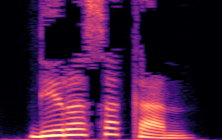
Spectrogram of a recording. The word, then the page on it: dirasakan: indonesian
